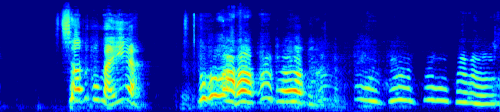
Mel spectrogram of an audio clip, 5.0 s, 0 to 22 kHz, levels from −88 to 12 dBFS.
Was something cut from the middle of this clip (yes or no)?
no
